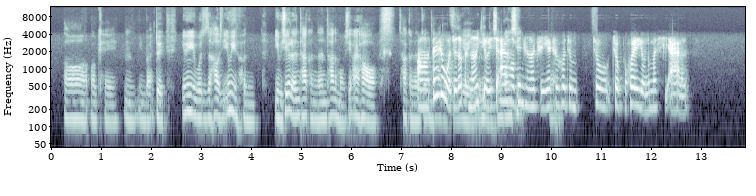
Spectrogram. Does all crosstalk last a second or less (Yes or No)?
No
